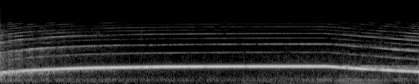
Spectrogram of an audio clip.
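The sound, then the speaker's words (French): A siren wails in the distance near a Tokyo subway station during the 1995 sarin gas attack: one loud, steady high tone that creeps upward, holds level, then dips near the end, with no talk. “Les sirènes retentissent au loin, mais aucune ne se dirige vers eux.”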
